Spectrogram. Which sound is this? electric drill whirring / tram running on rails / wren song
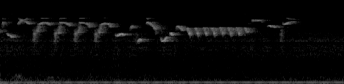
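wren song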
